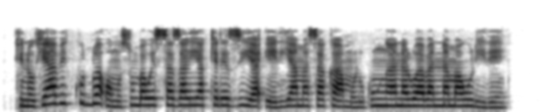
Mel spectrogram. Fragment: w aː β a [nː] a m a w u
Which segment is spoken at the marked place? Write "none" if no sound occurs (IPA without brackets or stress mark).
nː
